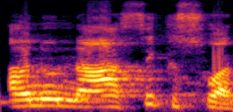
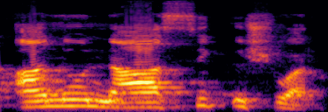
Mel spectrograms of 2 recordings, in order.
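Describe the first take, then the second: First: Said in the usual way. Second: अनुनासिक स्वर drawn out slowly, syllable by syllable; slow for repeating. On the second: Shown as a demonstration. Teacher asking students to repeat after her, slow. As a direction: stretch अनुनासिक स्वर slowly so the class can echo it. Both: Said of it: "मेरे साथ बोलते रहना".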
